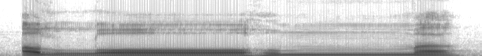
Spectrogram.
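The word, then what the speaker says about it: اللهم: হা মিম পেশ হুম মিম জবর মা মিমে তাশদিদ রয়েছে এখানে অবশ্যই আপনাকে ওয়াজিব গুন্নাহ করতে হবে সহি উচ্চারণ হলো আল্লাহুম্মা আমজা নুন জবর আন তা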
